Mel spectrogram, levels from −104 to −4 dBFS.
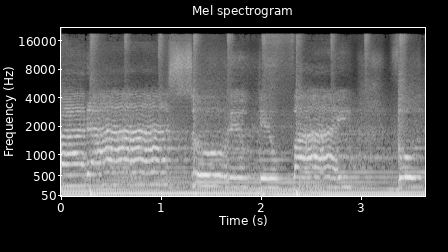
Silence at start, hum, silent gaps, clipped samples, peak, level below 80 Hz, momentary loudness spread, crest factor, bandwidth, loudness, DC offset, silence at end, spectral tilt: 0 s; none; none; under 0.1%; -4 dBFS; -26 dBFS; 5 LU; 14 dB; 19.5 kHz; -18 LUFS; under 0.1%; 0 s; -5 dB/octave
